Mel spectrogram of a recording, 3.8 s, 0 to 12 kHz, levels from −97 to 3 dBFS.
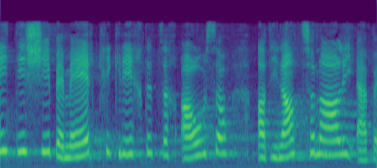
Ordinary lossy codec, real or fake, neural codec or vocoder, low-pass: MP3, 64 kbps; real; none; 7.2 kHz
